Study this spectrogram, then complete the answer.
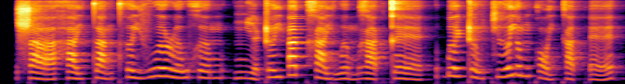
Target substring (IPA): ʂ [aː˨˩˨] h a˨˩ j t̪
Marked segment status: correct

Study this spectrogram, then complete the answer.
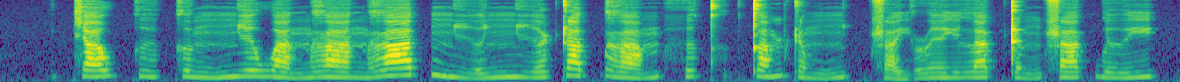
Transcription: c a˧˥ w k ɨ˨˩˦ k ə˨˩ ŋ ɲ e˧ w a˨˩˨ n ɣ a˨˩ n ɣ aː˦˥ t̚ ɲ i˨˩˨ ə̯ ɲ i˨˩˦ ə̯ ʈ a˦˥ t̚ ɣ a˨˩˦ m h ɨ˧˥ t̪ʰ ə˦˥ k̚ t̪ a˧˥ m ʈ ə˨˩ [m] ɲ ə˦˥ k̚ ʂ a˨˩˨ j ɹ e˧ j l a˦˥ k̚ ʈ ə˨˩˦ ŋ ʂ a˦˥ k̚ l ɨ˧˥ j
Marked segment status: correct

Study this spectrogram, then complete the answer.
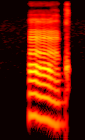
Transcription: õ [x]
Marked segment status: incorrect: ɡ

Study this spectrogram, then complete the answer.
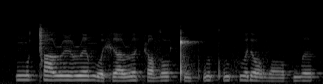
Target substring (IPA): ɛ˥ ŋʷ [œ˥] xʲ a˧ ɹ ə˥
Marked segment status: incorrect: œ˩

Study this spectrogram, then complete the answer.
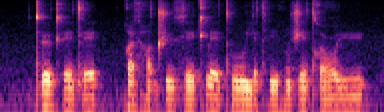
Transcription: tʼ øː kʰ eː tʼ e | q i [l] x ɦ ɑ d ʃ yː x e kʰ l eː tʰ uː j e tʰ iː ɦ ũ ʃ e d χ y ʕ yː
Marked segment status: incorrect: none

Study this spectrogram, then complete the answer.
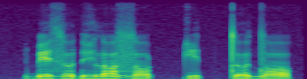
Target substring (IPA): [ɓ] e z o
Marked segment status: correct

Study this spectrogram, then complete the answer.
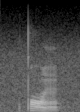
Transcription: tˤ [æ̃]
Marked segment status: correct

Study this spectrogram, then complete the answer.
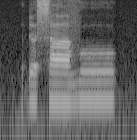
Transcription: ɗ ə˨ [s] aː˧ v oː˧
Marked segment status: correct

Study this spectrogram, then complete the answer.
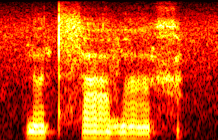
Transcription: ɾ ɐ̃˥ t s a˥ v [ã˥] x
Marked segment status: correct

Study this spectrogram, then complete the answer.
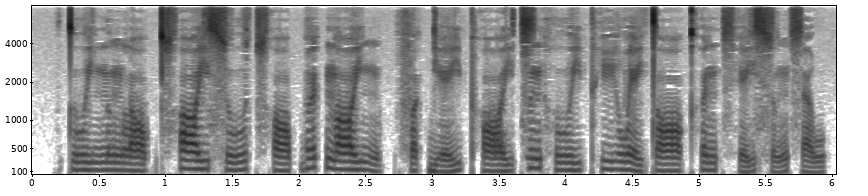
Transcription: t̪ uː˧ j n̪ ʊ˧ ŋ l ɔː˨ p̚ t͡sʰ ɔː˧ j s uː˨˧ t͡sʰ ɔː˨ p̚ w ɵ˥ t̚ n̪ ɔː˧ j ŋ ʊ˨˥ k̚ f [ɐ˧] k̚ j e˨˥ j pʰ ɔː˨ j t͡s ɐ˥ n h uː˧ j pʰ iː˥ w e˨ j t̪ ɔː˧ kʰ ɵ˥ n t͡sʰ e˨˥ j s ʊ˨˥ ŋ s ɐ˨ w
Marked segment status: correct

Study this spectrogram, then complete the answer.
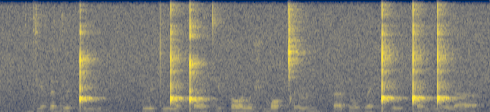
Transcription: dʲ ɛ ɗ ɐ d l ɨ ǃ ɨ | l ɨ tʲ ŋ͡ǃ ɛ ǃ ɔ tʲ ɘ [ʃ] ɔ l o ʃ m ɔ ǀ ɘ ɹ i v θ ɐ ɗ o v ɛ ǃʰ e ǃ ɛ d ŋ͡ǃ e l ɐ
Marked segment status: incorrect: θ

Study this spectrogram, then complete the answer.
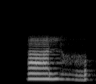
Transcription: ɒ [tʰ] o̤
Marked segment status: incorrect: n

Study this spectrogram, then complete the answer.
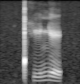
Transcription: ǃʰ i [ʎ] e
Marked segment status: incorrect: ɲ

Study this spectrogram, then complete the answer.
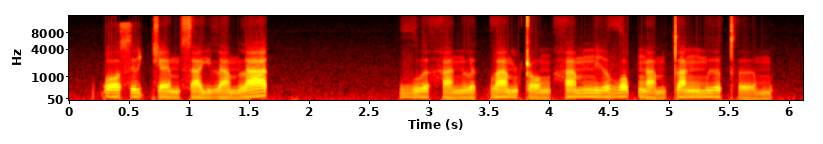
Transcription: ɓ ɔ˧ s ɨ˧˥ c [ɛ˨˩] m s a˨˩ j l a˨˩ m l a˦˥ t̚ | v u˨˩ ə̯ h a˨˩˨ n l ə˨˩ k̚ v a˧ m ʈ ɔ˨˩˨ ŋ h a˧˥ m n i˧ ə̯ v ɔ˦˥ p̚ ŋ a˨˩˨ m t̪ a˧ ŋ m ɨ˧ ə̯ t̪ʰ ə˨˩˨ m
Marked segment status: correct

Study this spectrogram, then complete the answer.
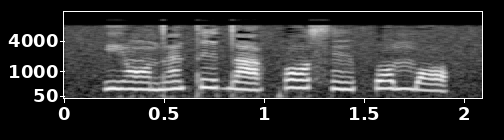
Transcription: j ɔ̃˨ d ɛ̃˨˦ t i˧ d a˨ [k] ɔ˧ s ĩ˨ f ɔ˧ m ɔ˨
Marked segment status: correct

